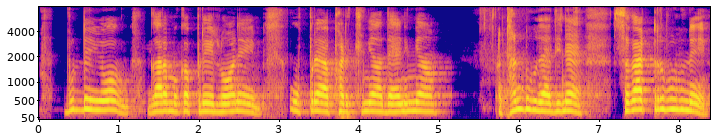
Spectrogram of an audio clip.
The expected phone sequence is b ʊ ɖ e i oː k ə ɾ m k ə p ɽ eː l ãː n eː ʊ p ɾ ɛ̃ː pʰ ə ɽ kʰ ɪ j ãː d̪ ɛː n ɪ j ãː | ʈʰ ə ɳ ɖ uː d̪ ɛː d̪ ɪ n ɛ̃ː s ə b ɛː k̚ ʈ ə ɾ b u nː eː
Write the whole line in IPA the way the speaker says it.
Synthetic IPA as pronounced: b ʊ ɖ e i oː ɡ ə ɾ m k ə p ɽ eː l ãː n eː ʊ p ɾ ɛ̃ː pʰ ə ɽ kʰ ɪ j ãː d̪ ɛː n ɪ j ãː | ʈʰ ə ɳ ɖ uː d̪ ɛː d̪ ɪ n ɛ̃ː s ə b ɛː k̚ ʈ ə ɾ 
